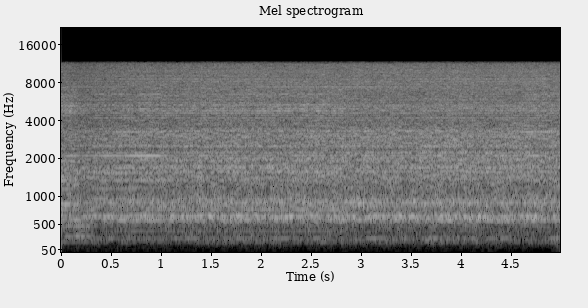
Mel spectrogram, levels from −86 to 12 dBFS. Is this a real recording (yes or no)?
yes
